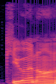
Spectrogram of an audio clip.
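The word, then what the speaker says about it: QAnon: Q anon so how you say it yeah q and on is a far-right conspiracy theory detailing a supposed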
